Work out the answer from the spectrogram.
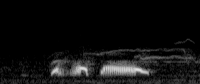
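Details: Lure spotted dove giving its urging and summoning call to attract wild doves: two quick rounded coos followed by a drawn-out, rough, pulsed third note that falls away at its close, with a faint thin whistle above.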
